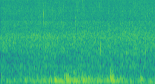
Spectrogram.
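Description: Sea swell washing in and out among shore rocks and a tide pool, under a gusty low rumble of wind buffeting the microphone.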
